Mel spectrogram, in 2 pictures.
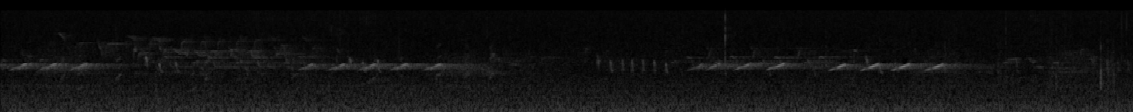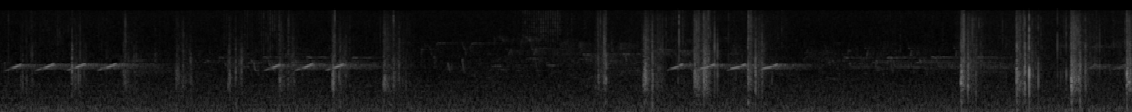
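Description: Faint bird chirping in short bursts of three to five quick rising notes, a burst every second or two, with a few sharp clicks near the end.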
